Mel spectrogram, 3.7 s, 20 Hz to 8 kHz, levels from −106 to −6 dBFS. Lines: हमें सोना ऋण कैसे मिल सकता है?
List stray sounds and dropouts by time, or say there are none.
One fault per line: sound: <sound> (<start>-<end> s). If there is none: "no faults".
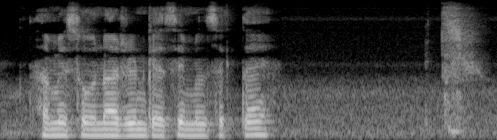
sound: sneeze (3.2-3.7 s)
